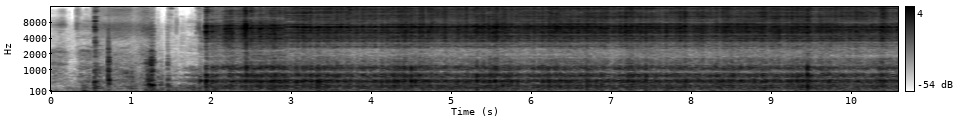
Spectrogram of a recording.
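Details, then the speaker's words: Gas-shielded flux-cored (FCAW-G) lap joint weld. After brief handling, a steady, even crackling hiss holds without pops or breaks: a smooth, stable arc, and the slag peels off on its own with a light tap. "Good. Nice and spicy. Man, I love how smooth that sounds."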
